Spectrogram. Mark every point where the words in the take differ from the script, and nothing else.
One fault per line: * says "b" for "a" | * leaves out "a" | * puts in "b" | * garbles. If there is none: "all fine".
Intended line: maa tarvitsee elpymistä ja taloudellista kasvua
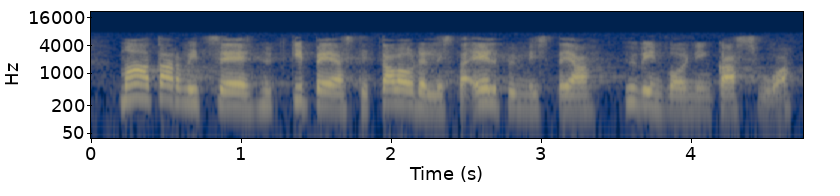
* puts in "nyt kipeästi taloudellista"
* says "hyvinvoinnin" for "taloudellista"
